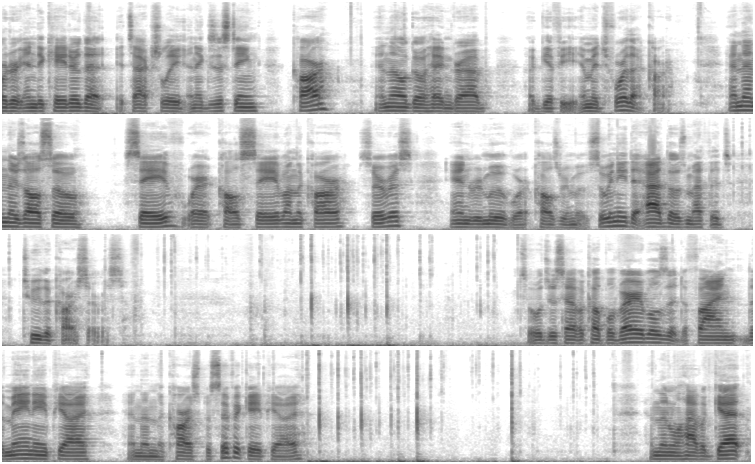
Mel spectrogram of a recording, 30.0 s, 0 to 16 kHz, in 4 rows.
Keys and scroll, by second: 19.2 Return, 21.1 super+s, 27.5 Return.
